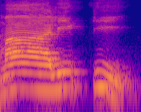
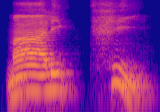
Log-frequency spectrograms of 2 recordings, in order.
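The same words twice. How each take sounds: First: The k is released plainly without extra breath. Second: The k is released with an exaggerated puff of breath. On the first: The speaker calls it right. "dengan ki biasa" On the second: The speaker calls it wrong. "sering saya temukan berlebihan dalam kaf"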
